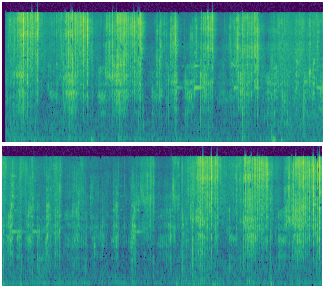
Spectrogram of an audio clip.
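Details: Cat chewing and crunching on capelin: dense, irregular crackling crunches and bites, with louder bursts of chewing every few seconds.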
